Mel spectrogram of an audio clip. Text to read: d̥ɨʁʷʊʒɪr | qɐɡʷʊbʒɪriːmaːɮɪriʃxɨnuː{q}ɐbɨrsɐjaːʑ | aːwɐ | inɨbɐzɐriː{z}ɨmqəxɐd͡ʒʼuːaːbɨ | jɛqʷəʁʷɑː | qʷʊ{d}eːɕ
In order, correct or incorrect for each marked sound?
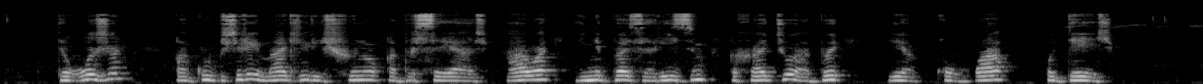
correct, correct, correct

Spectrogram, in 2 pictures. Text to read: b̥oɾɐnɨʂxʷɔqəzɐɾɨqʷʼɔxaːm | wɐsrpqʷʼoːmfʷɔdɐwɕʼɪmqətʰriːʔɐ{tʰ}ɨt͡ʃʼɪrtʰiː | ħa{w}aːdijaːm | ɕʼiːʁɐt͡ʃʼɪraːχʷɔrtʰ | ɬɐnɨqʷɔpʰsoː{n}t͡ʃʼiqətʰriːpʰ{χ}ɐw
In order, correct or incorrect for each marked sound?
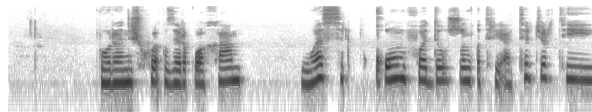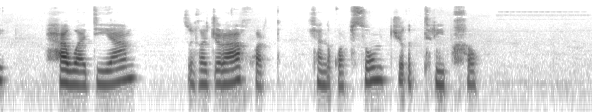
correct, correct, incorrect, correct

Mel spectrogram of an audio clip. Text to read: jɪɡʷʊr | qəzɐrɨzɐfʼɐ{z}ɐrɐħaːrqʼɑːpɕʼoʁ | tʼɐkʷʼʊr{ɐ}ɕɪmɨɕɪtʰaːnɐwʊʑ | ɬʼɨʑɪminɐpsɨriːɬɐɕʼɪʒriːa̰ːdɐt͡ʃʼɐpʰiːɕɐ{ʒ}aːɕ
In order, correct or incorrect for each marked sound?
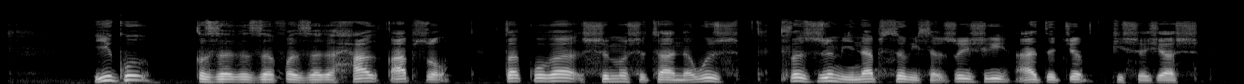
correct, correct, correct

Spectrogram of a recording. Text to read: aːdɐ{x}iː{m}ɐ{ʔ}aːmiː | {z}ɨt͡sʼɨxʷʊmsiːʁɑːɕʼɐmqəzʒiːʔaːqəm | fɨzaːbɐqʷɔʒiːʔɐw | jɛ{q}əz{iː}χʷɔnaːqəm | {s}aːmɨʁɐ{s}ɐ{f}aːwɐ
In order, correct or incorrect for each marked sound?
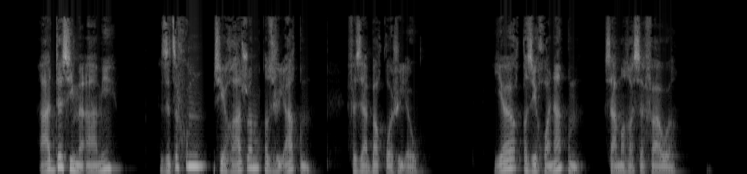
incorrect, correct, correct, correct, correct, correct, correct, correct, correct

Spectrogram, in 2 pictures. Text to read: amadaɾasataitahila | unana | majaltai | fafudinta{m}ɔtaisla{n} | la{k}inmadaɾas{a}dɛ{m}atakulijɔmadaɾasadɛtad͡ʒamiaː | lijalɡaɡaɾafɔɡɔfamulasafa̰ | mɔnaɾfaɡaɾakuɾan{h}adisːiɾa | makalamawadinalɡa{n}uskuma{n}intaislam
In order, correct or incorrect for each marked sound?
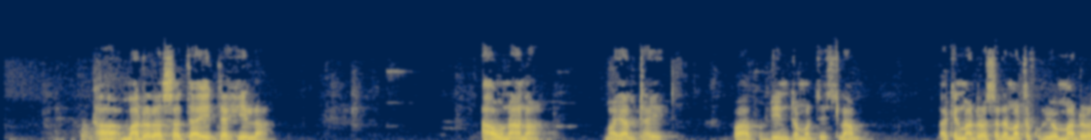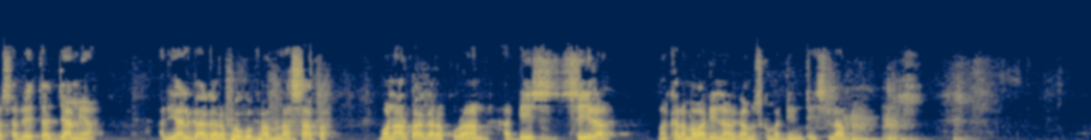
correct, incorrect, correct, correct, correct, correct, incorrect, incorrect

